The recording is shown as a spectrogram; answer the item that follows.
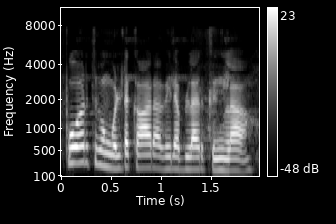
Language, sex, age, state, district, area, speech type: Tamil, female, 18-30, Tamil Nadu, Mayiladuthurai, rural, spontaneous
